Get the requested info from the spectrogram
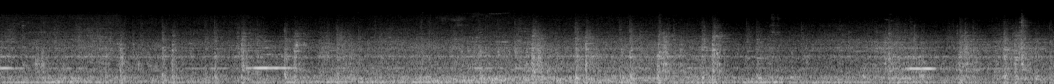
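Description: Railway passenger coaches rolling past over a small steel underbridge, wheels clicking rhythmically over the rail joints under a steady rumble. A few short high-pitched tones sound through it.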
